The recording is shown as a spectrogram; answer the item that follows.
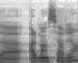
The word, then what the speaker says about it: Albin Serviant: Hi, my name is Albin Servian.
